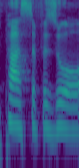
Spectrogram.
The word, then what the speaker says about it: pasta fagioli: And I'm like, ooh, what's pasta fagioli? And my sister's like, it's pasta fazool.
